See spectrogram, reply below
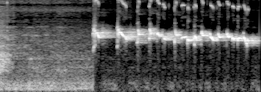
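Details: Javan cochoa song meant as a model for training rengganis and other birds: a sudden, loud, high whistled trill that wavers and slowly drops in pitch over two and a half seconds, starting after quiet faint background noise.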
